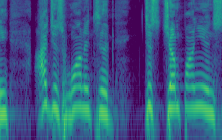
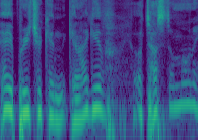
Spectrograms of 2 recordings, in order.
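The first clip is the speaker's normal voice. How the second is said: mock meek, humble, extra-sweet, nicest-possible tone; 9 dB quieter than usual. Preacher retells a man coming back up to ask him, imitating a humble, nice voice. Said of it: "like the most humble, nicest voice".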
